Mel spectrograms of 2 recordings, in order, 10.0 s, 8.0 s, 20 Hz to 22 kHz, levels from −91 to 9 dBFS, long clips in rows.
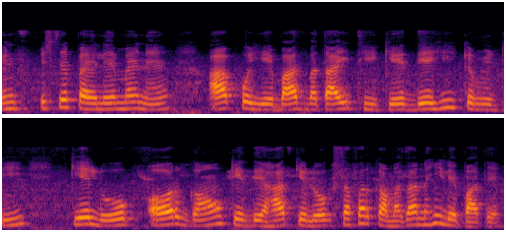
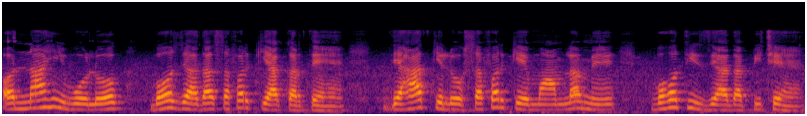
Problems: constant background noise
